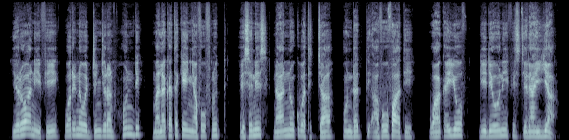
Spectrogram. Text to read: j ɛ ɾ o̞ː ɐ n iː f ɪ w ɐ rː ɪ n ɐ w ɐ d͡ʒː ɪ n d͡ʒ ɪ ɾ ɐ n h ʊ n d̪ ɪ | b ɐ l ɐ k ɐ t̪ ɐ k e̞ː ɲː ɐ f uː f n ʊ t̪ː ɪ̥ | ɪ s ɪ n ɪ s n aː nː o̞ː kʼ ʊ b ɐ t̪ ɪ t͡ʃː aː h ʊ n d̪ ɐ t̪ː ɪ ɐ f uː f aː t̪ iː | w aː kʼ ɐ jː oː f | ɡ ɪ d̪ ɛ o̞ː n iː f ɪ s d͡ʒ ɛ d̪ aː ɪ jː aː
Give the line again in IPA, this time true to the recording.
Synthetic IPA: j ɛ ɾ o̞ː ɐ n iː f ɪ w ɐ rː ɪ n ɐ w ɐ d͡ʒː ɪ n d͡ʒ ɪ ɾ ɐ n h ʊ n d̪ ɪ | m ɐ l ɐ k ɐ t̪ ɐ k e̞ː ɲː ɐ f uː f n ʊ t̪ː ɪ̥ | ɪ s ɪ n ɪ s n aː nː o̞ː kʼ ʊ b ɐ t̪ ɪ t͡ʃː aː h ʊ n d̪ ɐ t̪ː ɪ ɐ f uː f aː t̪ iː | w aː kʼ ɐ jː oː f | ɡ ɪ d̪ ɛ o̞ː n iː f ɪ s d͡ʒ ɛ d̪ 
